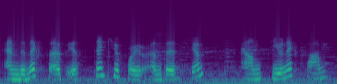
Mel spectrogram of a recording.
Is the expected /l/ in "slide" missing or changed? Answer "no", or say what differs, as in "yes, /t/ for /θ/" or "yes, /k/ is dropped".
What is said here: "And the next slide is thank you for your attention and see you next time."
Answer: yes, /l/ is dropped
